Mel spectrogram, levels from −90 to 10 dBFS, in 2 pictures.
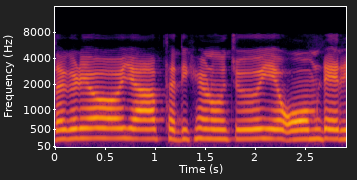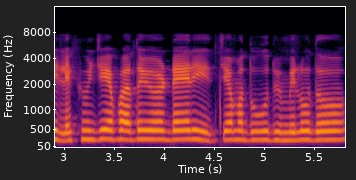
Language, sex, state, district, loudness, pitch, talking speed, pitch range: Garhwali, female, Uttarakhand, Tehri Garhwal, -14 LUFS, 235 Hz, 205 wpm, 225-245 Hz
